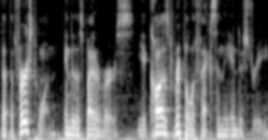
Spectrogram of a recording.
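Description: This is an ordinary speaking voice from a man. He talks at a fairly quick pace with lively intonation. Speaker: podcast host. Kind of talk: casual chat.

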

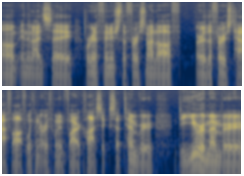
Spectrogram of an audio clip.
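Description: On a very clean, dry, close recording with a silent background and no echo, a man speaks with an American accent. His very deep, low voice has a bright, sharp tone, fairly even intonation and a fairly quick pace. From Texas, Dallas. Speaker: college student. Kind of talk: casual chat. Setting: studio.

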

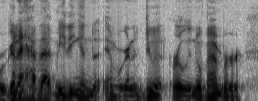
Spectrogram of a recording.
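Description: On a very clean recording with a silent background, a man with an American accent speaks in a fairly low pitch. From US Midwest, rural northeast Ohio. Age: 40s. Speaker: pastor. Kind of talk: podcast interview.

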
